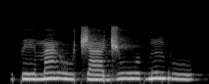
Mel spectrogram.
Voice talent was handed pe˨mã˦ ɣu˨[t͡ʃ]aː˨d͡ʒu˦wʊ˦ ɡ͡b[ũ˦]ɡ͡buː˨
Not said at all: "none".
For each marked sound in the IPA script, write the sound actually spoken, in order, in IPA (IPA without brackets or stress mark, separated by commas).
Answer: t͡ʃ, ũ˦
